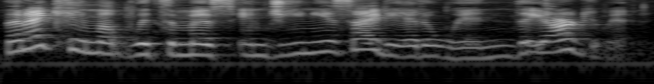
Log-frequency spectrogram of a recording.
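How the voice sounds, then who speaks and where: A woman reading a children's book aloud in an animated, expressive storytelling manner with dramatic emphasis. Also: on the high side, brisk. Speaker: read-aloud storyteller, teacher.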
